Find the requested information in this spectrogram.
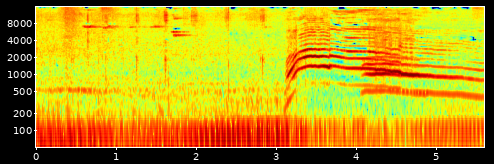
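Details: An Angora cat, possibly with a village cat, gives a loud, sharply rising meow, then a drawn-out falling wail, like a male cat's calling, over a low engine-like rumble.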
